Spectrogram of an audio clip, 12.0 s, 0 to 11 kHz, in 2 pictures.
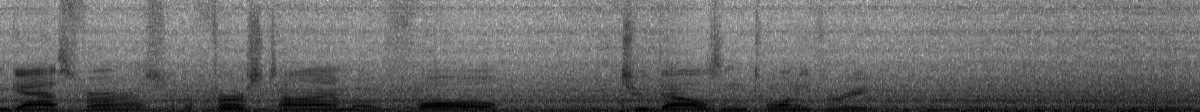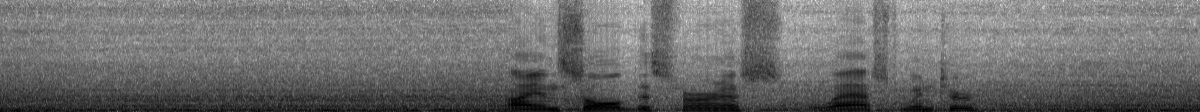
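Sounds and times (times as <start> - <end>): gas furnace running: 0.0 - 12.0
low even hum: 0.0 - 12.0
rush of flame and fan: 0.0 - 12.0.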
